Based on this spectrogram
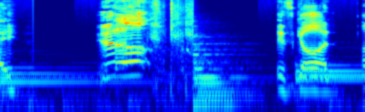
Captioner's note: sounds uneasily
